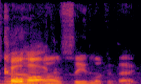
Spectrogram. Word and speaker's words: Quahog: It's pronounced Quahog. Well, see, look at that. Quahog.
